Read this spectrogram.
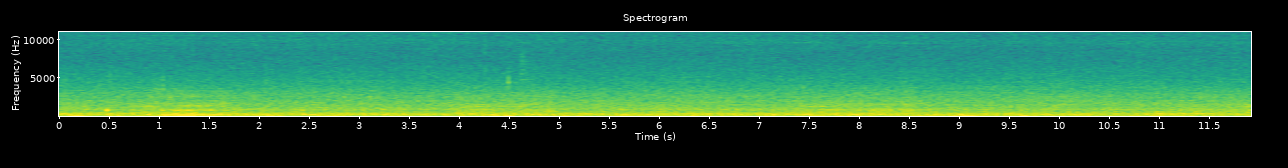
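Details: Even fan-like hiss with a constant mid-pitched electrical hum and faint rustles, and no audible drinking or talking from the rescue cats.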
